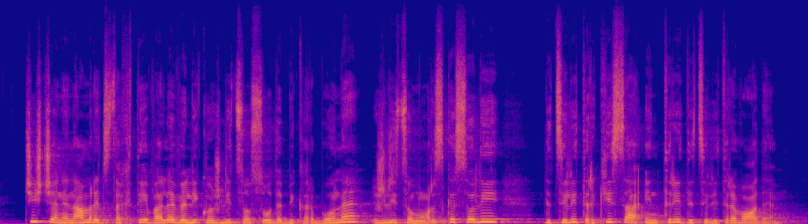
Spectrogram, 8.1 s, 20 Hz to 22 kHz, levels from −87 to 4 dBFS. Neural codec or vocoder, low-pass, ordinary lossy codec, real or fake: none; none; none; real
